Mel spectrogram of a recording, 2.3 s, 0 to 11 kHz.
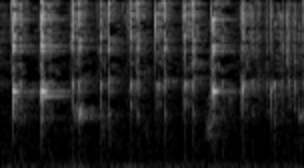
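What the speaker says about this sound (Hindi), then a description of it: "1-2 मिनट हिला लें इसको अच्छे तरीके से।" Couscous salad mixture with salt stirred with a utensil, a quick run of light clinking taps and scrapes against the bowl, close and irregular.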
